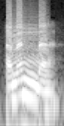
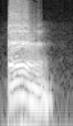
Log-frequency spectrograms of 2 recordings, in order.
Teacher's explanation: لا نقول أمن لكن نطيل الصوت بالهمزة شوية، نقول آمن · Shown in: second take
